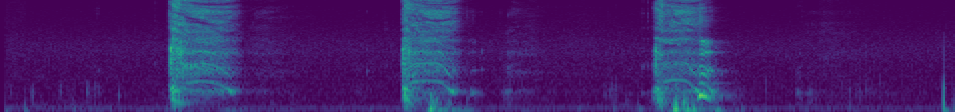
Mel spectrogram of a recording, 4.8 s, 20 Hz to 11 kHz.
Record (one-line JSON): {"three_cough_length": "4.8 s", "three_cough_amplitude": 11377, "three_cough_signal_mean_std_ratio": 0.36, "survey_phase": "beta (2021-08-13 to 2022-03-07)", "age": "18-44", "gender": "Male", "wearing_mask": "No", "symptom_headache": true, "symptom_onset": "13 days", "smoker_status": "Never smoked", "respiratory_condition_asthma": false, "respiratory_condition_other": false, "recruitment_source": "REACT", "submission_delay": "0 days", "covid_test_result": "Negative", "covid_test_method": "RT-qPCR"}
